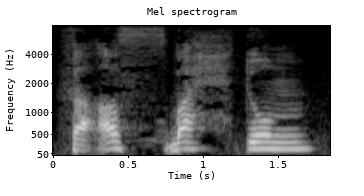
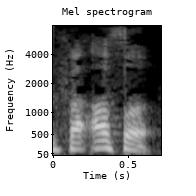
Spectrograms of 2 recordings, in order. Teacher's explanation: لا تجعل الصاد تهتز · Shown in: first take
